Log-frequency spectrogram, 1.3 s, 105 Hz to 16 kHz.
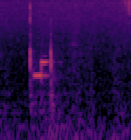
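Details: A brief, quiet two-note electronic chirp from a Puritan Bennett 840 ventilator in neonatal configuration (patient circuit for under 7 kg) as a settings change is confirmed; control confirmation beep.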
